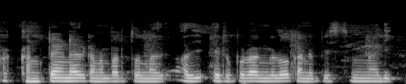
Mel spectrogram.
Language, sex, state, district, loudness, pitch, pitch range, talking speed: Telugu, male, Telangana, Mahabubabad, -17 LUFS, 145 Hz, 140-150 Hz, 90 wpm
